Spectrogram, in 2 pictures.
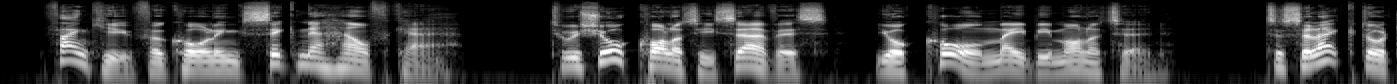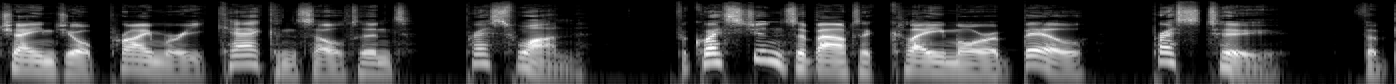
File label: ON-HOLD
